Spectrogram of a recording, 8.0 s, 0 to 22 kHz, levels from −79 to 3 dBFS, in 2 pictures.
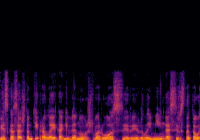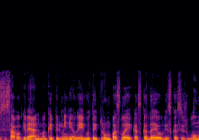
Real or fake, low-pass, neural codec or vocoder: real; 10.8 kHz; none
